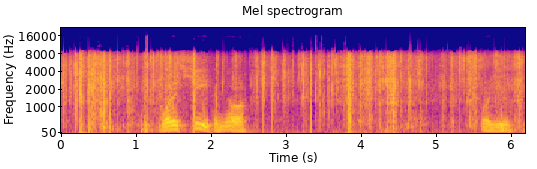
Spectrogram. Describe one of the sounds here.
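A plastic wrapper crinkles and rustles as hands tear it open.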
